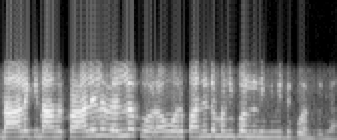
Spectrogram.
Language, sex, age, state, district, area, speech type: Tamil, female, 45-60, Tamil Nadu, Cuddalore, rural, conversation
